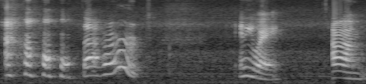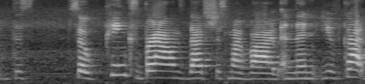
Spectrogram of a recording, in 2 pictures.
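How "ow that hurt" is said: high, laughing yelp of pain. Real, not acted. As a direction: laugh through the sting of a bumped elbow. Hit elbow on the table.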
